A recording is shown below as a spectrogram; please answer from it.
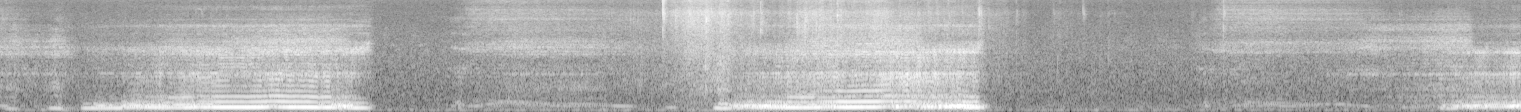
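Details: Clutch and Penelope, miniature potbellied pigs dozing and dreaming in fresh straw, snore in slow cycles: two long, low rumbling snores about six seconds apart, quiet breathy intakes between, a third beginning at the end.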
